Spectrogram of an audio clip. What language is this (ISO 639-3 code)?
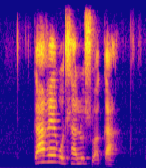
nso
